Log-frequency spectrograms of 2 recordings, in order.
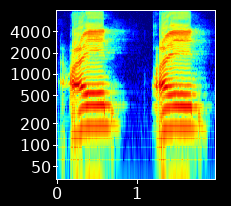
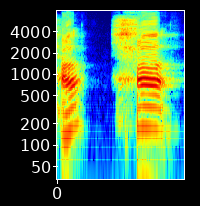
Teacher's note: दरमियानी हल्क से ऐन और हा अदा होता है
